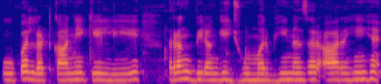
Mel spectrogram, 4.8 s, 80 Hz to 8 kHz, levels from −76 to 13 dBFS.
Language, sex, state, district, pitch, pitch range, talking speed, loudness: Hindi, female, Haryana, Charkhi Dadri, 190 Hz, 185-200 Hz, 150 wpm, -18 LUFS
